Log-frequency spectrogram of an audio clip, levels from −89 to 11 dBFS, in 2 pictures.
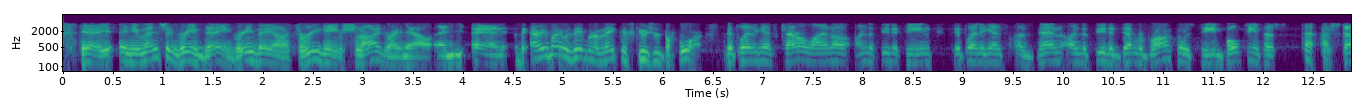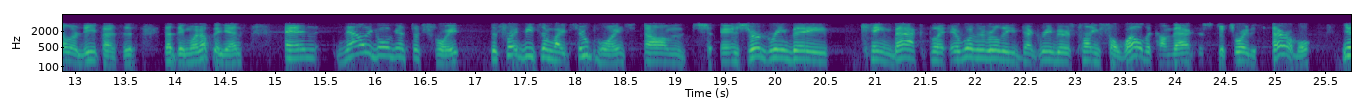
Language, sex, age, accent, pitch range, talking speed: English, male, 50-69, American, 165-230 Hz, 200 wpm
